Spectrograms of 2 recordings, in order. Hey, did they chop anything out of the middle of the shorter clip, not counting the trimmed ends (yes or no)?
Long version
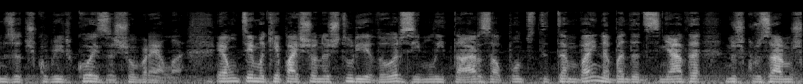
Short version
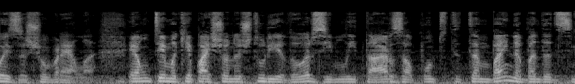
no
